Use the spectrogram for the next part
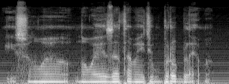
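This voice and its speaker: A man teaching a lesson, speaking deliberately, pausing often and correcting himself. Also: mid-range voice, monotone, gravelly, slight background noise. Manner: deliberate, halting, repeats and self-corrects. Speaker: Latin teacher. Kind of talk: slow explanatory lesson.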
